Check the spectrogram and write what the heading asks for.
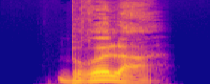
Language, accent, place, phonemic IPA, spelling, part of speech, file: German, Germany, Berlin, /ˈbʁʏlɐ/, Brüller, noun, De-Brüller.ogg
- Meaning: hoot, quiz, gas, craic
